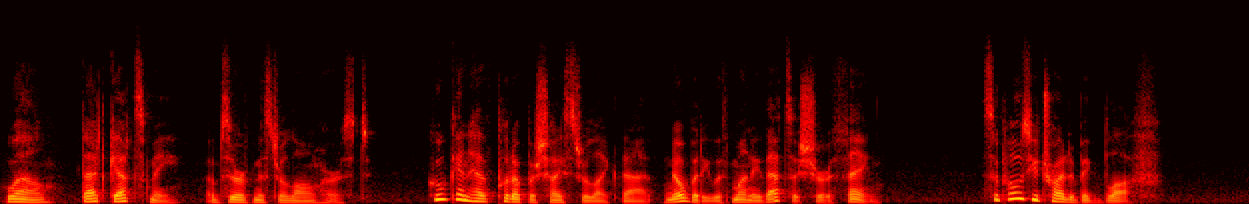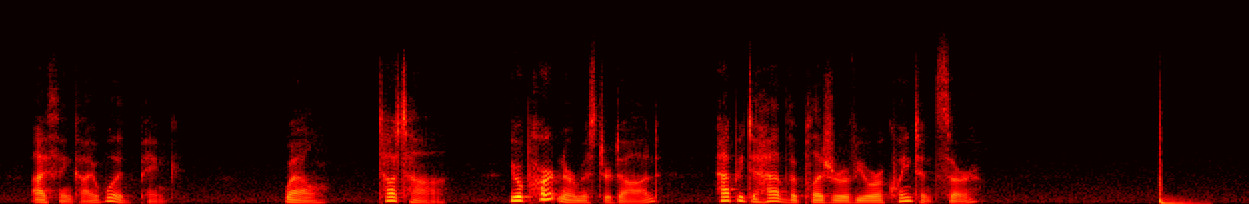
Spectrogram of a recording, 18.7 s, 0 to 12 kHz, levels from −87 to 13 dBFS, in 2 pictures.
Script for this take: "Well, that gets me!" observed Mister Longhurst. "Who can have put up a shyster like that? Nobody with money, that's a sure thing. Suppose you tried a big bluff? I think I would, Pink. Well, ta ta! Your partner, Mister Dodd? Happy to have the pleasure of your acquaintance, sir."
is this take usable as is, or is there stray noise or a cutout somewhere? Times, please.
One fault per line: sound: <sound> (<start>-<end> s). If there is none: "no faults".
sound: thud (18.1-18.5 s)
